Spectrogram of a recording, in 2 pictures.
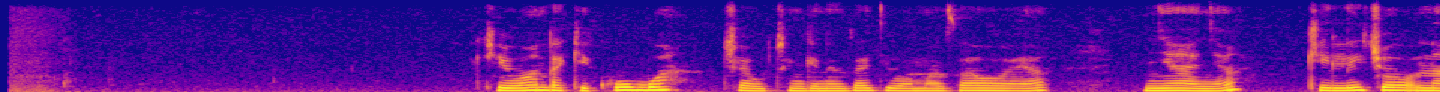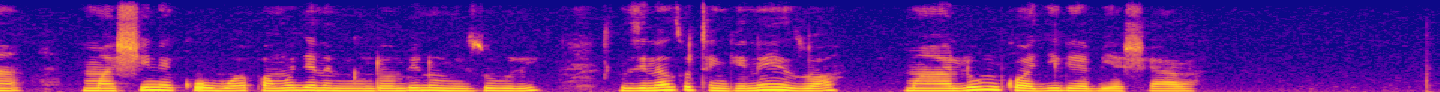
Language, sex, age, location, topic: Swahili, female, 25-35, Dar es Salaam, agriculture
